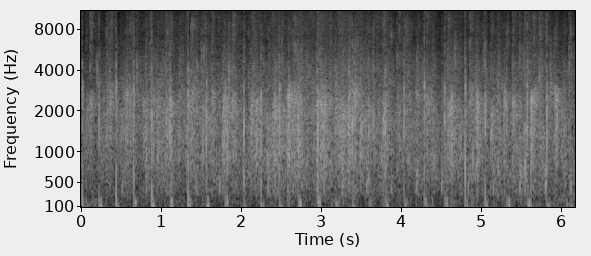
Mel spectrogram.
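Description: Audience applause: many people clapping steadily together.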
